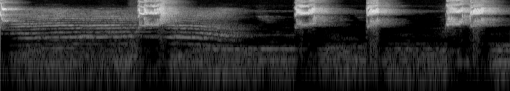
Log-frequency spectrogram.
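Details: Lovebird song used as a lure to prompt quiet lovebirds to sing: shrill, piercing chirps in four sharp bursts, the first preceded by a buzzy drawn-out note, over a low background hum.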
